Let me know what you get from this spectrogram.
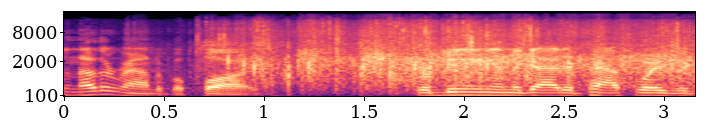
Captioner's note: audience applauds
